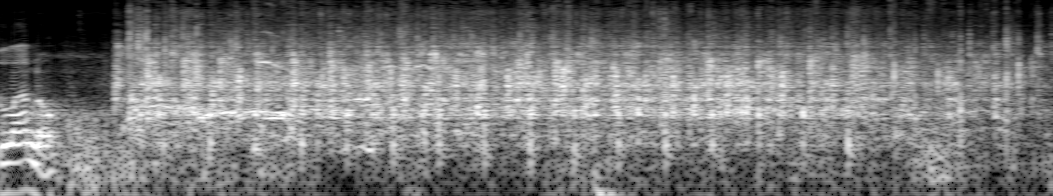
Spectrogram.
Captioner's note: applause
